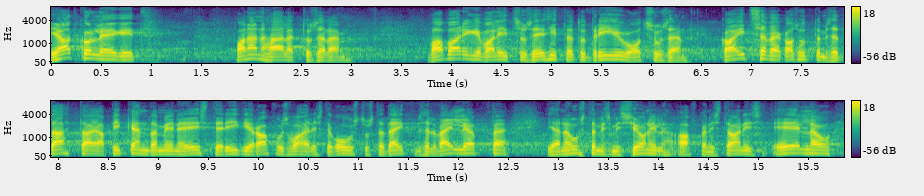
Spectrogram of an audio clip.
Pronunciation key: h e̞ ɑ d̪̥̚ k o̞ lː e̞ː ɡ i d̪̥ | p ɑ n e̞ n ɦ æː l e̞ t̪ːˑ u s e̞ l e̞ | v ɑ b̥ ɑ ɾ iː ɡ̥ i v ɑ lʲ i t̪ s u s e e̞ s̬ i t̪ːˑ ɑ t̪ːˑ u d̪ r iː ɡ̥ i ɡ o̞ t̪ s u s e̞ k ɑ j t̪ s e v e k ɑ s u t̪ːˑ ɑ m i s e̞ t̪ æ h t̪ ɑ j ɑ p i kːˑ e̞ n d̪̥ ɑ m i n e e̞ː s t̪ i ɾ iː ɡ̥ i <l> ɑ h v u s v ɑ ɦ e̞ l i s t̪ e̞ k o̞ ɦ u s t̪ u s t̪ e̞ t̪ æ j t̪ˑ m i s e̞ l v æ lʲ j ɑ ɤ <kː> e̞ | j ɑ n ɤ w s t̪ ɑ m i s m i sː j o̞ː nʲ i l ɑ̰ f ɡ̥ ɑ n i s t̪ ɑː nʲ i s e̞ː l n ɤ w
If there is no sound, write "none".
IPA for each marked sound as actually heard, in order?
ɾ, pː

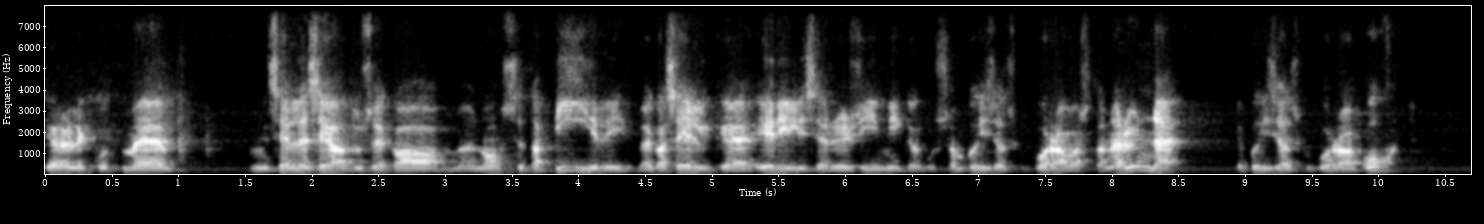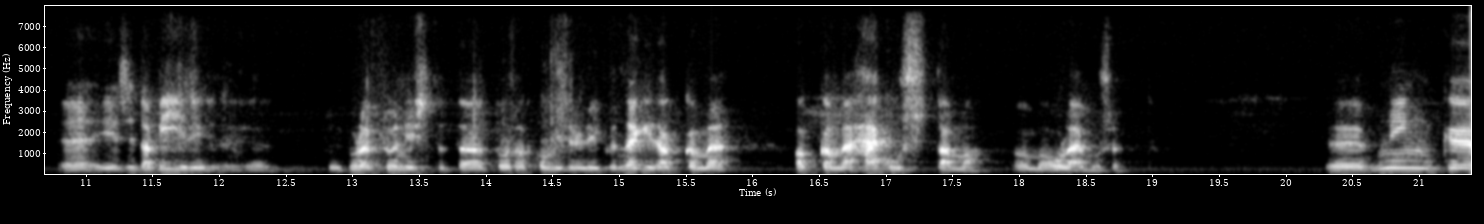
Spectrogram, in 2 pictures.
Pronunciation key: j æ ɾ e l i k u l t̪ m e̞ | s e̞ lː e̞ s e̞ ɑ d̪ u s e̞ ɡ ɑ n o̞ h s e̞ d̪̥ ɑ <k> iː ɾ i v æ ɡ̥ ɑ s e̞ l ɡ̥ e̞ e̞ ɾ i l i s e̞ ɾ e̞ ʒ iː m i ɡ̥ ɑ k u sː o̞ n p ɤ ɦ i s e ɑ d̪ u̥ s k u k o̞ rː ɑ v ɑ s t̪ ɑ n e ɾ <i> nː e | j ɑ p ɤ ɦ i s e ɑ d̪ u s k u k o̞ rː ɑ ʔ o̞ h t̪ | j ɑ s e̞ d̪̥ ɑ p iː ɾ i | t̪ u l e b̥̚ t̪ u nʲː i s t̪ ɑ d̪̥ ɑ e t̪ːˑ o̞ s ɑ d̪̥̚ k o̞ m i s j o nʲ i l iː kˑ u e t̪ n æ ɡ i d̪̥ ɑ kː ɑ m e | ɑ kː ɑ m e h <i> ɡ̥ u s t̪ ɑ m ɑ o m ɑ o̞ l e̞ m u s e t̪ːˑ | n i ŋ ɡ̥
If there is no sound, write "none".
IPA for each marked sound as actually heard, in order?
p, y, æ

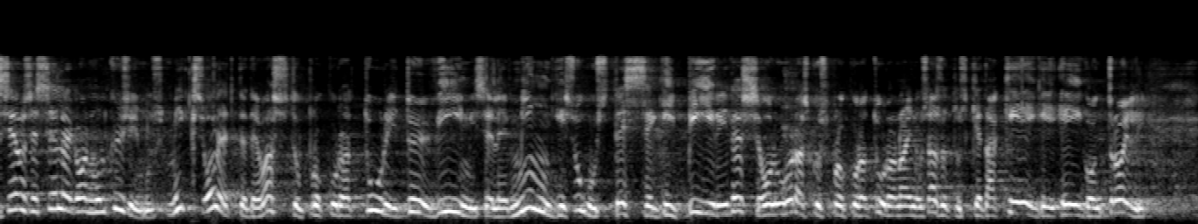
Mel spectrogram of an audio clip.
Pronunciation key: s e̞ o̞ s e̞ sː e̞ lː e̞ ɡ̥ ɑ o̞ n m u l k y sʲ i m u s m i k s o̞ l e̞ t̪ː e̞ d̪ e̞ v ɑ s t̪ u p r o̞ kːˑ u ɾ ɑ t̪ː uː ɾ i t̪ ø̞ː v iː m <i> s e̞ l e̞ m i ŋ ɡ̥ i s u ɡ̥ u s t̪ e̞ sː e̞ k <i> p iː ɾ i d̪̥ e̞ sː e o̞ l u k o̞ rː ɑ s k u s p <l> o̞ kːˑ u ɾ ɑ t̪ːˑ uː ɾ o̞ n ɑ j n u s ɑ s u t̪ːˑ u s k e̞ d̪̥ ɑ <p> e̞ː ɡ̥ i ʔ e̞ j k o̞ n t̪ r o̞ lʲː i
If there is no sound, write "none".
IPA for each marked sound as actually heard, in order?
i, i, r, k

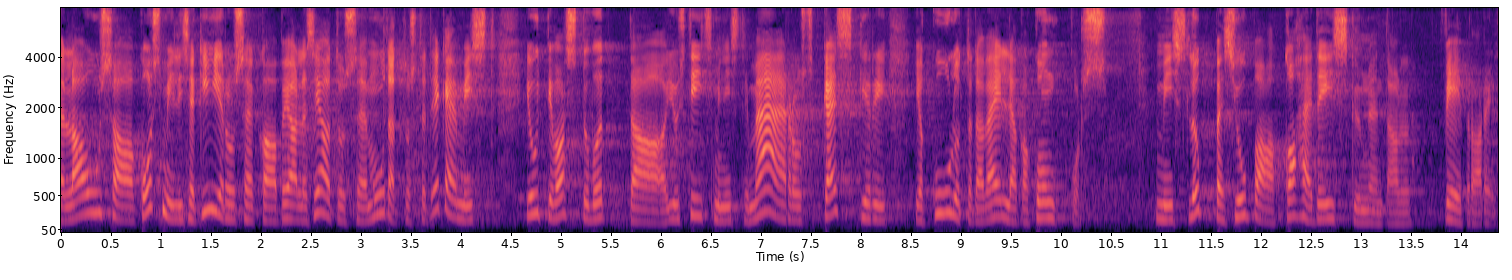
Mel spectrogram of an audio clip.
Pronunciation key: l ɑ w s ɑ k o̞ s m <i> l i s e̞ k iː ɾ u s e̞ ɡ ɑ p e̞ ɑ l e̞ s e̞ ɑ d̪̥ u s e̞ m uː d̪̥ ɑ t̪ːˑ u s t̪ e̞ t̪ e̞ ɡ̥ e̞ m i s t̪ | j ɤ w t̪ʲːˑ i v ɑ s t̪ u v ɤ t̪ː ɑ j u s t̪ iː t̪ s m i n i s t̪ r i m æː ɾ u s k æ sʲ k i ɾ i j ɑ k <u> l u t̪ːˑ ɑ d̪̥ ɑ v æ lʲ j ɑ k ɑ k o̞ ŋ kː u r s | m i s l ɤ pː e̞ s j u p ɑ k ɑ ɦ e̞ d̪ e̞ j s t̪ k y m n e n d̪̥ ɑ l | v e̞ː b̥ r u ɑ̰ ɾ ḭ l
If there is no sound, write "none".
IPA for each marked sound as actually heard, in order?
i, uː

